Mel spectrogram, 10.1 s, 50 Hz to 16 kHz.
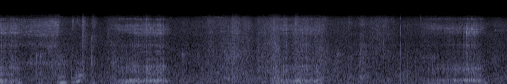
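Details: Two men snoring: rough, rattling snores on each breath, about 20 a minute, irregular and overlapping, in a quiet room; snoring.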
